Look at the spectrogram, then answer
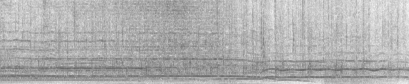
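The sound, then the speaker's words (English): A loud, continuous audience roar of cheering and clamoring voices, with whoops and shouts rising and bending in pitch over a dense wash of noise for about four seconds. “Like I said, that is great footage, and that is the perfect example of the kind of annoying crowd thing that can happen”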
